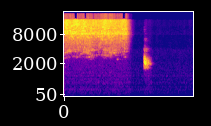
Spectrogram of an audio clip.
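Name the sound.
cooking oil spray onto pan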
